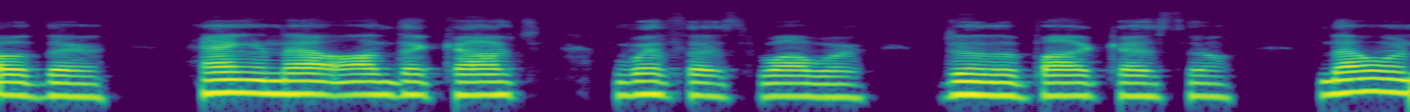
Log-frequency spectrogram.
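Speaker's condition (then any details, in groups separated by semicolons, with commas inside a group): ALS; voice currently clear, considering voice banking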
